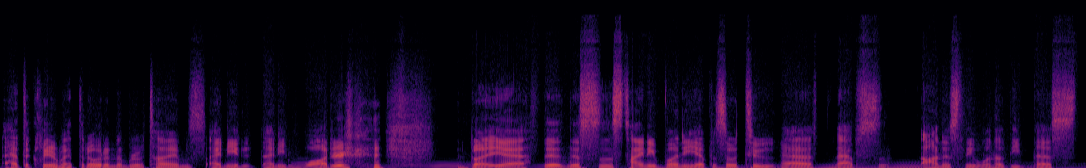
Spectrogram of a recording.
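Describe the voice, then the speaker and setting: A male streamer reading a visual novel's dialogue aloud, his voice tired and strained, halting and repeating words between laughs. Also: medium pitch, sharp tone, soft background music. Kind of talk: reading game dialogue aloud, then casual chat.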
